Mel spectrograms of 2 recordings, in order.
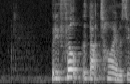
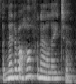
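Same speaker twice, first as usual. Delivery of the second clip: usual speaking voice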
